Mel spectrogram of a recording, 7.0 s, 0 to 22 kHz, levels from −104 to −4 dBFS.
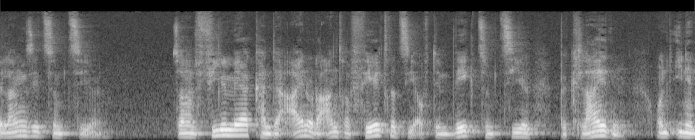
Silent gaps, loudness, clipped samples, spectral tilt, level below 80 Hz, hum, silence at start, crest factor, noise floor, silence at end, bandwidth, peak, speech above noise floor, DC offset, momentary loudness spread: none; -20 LUFS; under 0.1%; -5.5 dB/octave; -64 dBFS; none; 0 s; 18 dB; -51 dBFS; 0 s; 15.5 kHz; -2 dBFS; 31 dB; under 0.1%; 12 LU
